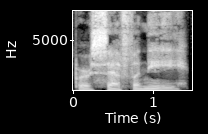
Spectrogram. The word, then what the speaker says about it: Persephone: Her name has always been weird as fuck, but it's pronounced Persephone.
